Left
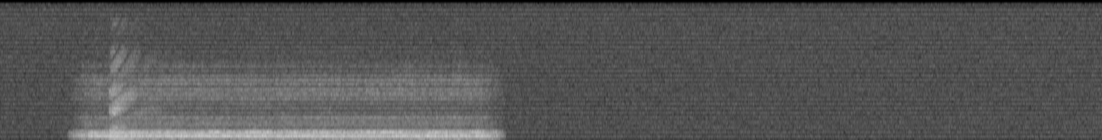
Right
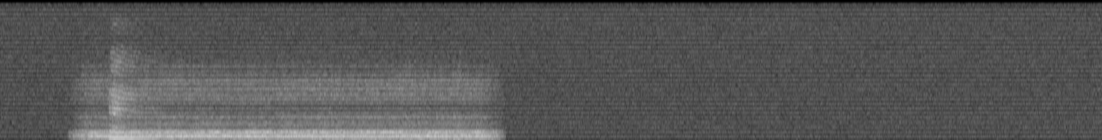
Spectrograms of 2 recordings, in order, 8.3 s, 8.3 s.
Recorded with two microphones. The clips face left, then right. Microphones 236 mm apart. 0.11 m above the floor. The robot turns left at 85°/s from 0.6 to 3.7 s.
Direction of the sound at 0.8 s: 30° right.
